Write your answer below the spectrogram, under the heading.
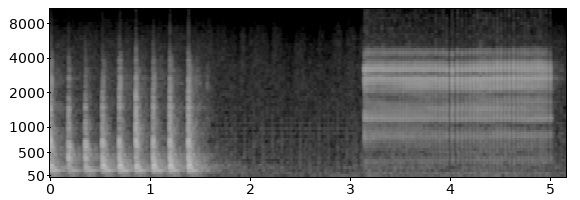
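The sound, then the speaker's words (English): Knocking on a door in a deserted town: eight quick, evenly spaced raps. After a pause, a loud, continuous electric ringing lasts about two seconds. “The town seemed deserted, but I finally took a chance and knocked on a door.”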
